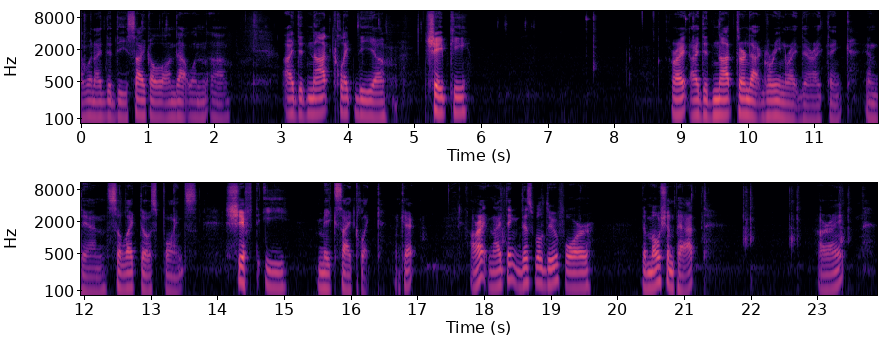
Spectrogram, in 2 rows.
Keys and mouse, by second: 0.0 click, 1.2 space, 4.6 space, 6.3 space, 7.2 space, 7.3 Tab, 9.1 click, 15.8 shift+e, 17.1 Escape, 17.7-18.3 middle drag, 19.4-20.7 middle drag, 21.3-21.9 shift+middle drag, 22.0 shift+middle click, 22.7-23.3 middle drag, 23.5-23.8 shift+middle drag.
